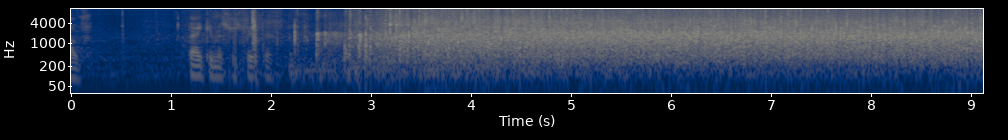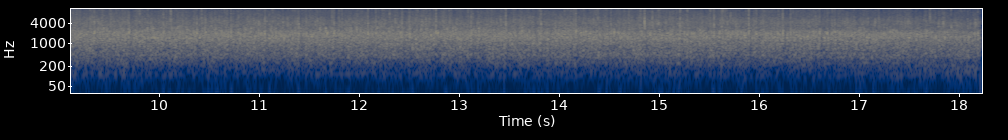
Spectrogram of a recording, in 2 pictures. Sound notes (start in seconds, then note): 7.2 some Applause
